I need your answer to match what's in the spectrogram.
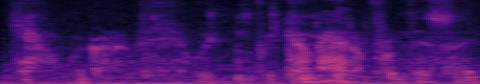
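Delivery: soft, hushed whispered murmur. Retelling a moment in the heat of combat, imitating Jack whispering. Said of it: "he's whispering to me".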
